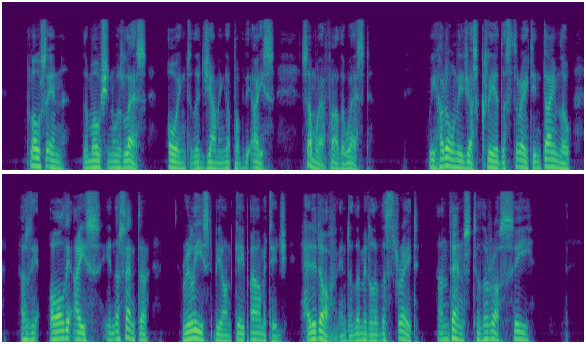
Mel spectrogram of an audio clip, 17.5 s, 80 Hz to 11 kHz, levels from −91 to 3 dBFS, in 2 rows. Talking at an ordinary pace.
Yes: average, 180 wpm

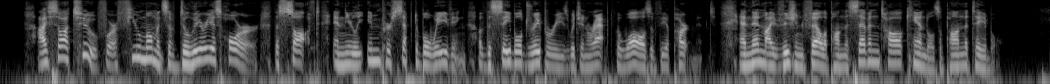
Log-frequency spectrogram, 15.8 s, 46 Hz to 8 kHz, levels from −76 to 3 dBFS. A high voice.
No: medium, 155 Hz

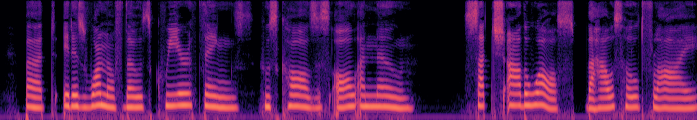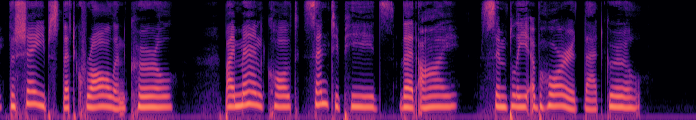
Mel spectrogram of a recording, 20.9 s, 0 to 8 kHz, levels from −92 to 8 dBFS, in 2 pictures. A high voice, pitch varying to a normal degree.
No: high, 230 Hz; narrow, 2.2 semitones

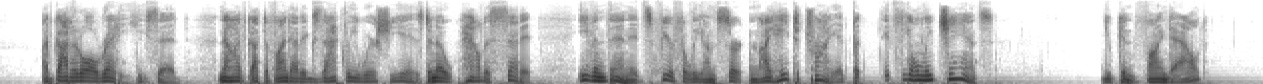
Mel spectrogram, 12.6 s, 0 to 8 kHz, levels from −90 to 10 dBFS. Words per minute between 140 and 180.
No: average, 200 wpm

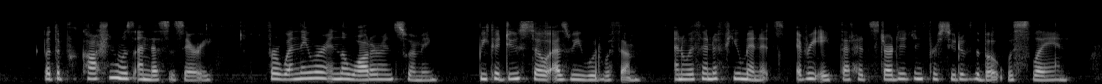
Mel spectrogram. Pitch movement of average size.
Yes: average, 3.2 semitones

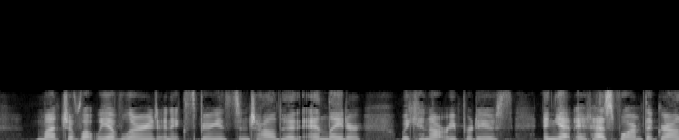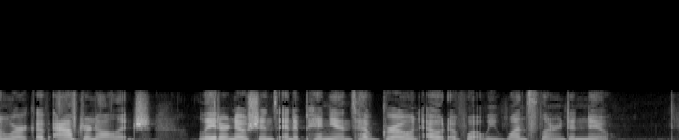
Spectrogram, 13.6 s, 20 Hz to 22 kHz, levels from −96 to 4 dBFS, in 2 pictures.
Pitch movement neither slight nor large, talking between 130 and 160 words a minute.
No: average, 3.9 semitones; average, 175 wpm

